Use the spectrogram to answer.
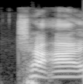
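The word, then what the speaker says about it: tsaa: And it's spelled T S A. Cha. Cha. That's such a Tagalog spelling. I love it. There's the ts sound and then the double vowel uh pronunciation.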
